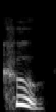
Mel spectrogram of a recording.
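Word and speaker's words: 九: another number number nine in japan the number nine is pronounced ku the reason for this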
